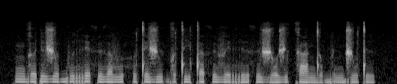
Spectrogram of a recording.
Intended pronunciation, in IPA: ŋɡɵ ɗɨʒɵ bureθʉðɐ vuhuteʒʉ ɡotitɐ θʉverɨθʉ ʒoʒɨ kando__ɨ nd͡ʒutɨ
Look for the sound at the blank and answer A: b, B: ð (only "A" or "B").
A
